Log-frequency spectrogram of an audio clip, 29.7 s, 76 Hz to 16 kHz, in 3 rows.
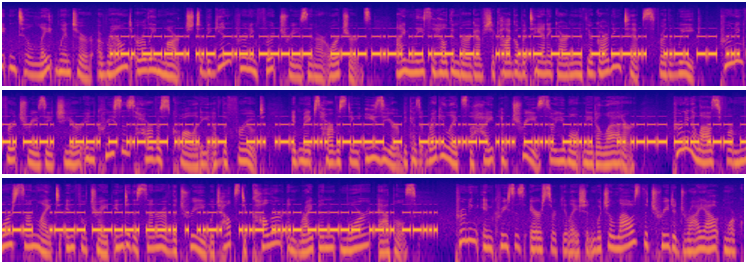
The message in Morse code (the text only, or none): F9UC0 QCAWR SVON7 FMSNC PT2FU DRB1T B3H66 IJKWY J9ZEF V40L7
